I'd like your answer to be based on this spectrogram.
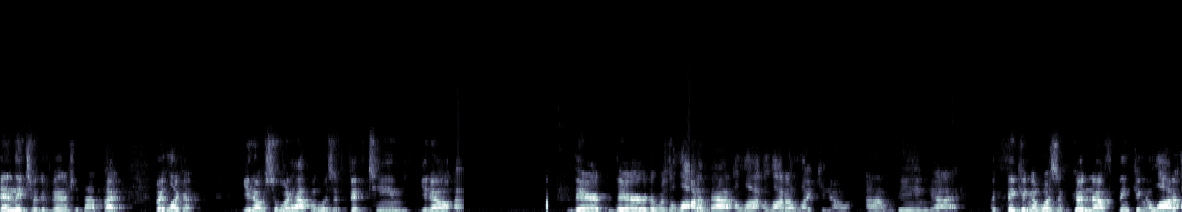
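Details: Stuttering in an adult male, childhood onset with frequent stuttering treated by speech therapy; still stutters occasionally.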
